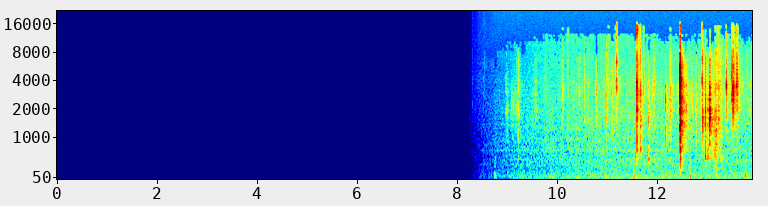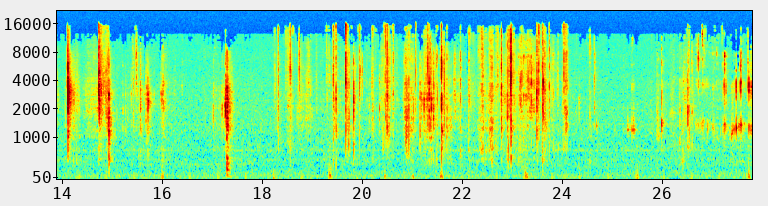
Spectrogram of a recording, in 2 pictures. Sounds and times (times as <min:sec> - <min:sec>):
Chewing, mastication: 0:18.2 - 0:27.8.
